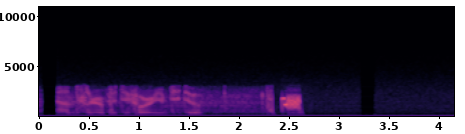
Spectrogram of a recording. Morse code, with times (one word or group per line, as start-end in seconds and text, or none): none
